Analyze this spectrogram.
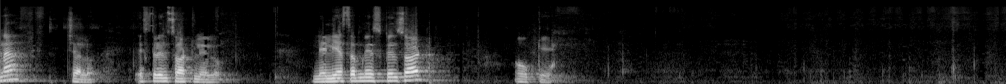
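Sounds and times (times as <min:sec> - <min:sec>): duster rubbing whiteboard: 0:05.0 - 0:10.0.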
